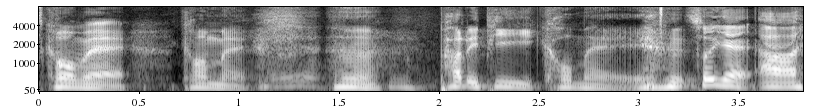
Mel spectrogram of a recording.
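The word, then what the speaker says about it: 孔明: like one verse, and then it goes to Kongming or Kaomei if you're I was watching going in to say, you Japanese. guys are pronouncing it the lame English way. It's Kome.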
